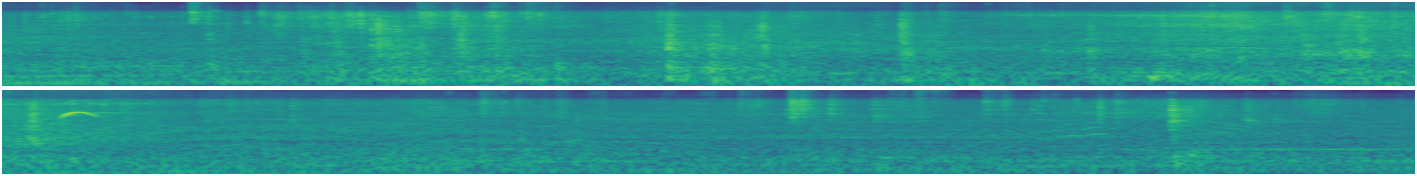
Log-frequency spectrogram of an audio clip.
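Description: Concrete rubble knocks and crashes as an excavator breaks it.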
